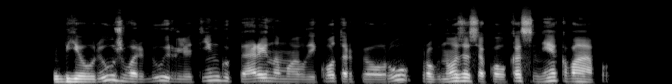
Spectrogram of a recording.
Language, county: Lithuanian, Klaipėda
